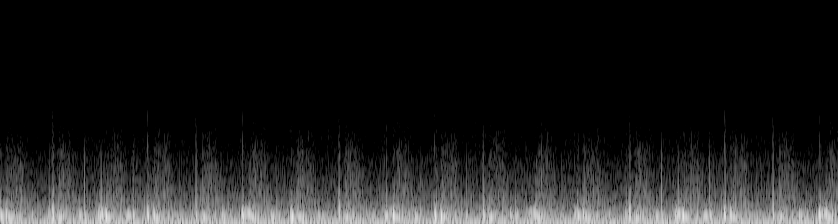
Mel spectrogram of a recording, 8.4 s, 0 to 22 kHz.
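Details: Womb-sound sleep aid for babies: steady muffled low thumps in pairs, about 125 a minute, over soft whooshing flowing noise, like sound heard inside the womb, with white noise; heartbeat.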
